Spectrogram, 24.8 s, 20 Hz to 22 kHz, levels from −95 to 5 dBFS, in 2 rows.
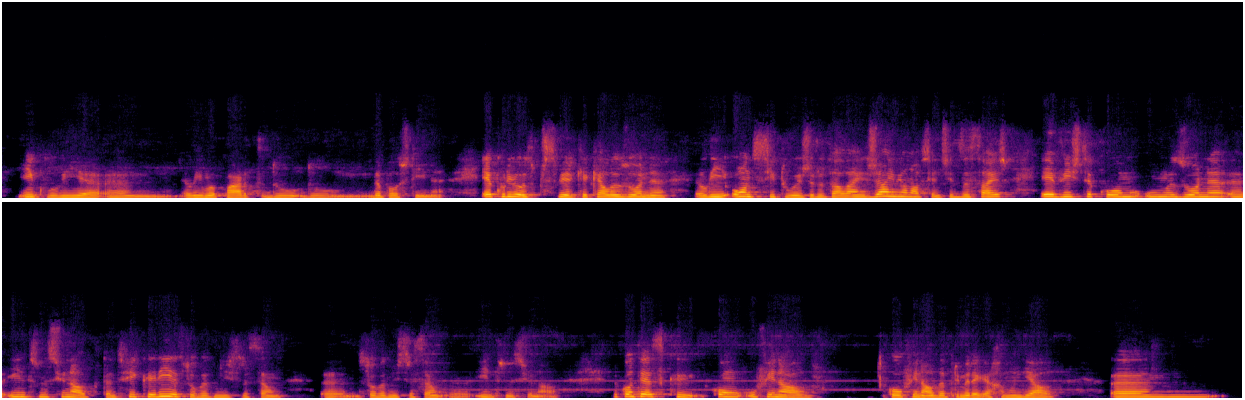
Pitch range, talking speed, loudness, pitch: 180-230 Hz, 125 wpm, -21 LUFS, 200 Hz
